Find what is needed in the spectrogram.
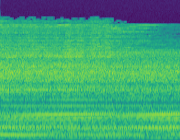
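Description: Punk/post-hardcore band music: a distorted electric guitar chord held and ringing steadily, with no drum hits.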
